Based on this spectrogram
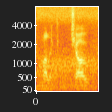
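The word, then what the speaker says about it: Malick Thiaw: a lot of noise around AC Milan Defender Malik chow and that's how he pronounced it because that's how he watch watch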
